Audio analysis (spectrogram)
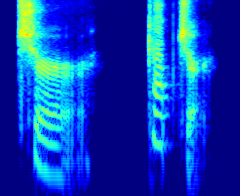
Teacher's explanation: when we blend T into a long u sound there's a little bit of a CH sound that pops in right here when you say it quickly it turns into ch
